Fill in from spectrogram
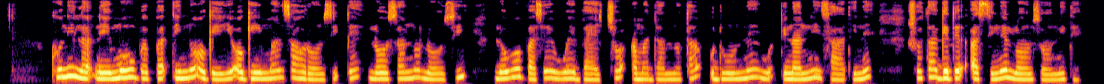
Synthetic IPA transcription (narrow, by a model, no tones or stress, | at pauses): kʰʊnɪlɐʔneːmːɔhʊbɐbːɐt̪ʼːɪnːɔɔɡeːjɛɔɡiːmːɐnsɐhɔɾoːnsɪᶑɛlo̞ːsɐnːɔlo̞ːsɪ | lɔwɔbɐsɛwɔjbɐjt͡ʃːɔɐmɐd̪ɐnːɔt̪ɐʊd̪uːnːɛwɔtʼːɪnɐnːɪsaːt̪ʼɪnɛ | ʃɔt̪ɐɡɛd̪ɛʔɐsːɪnːɛlo̞ːnsoːnːɪt̪ɛ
